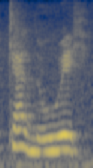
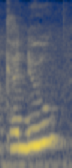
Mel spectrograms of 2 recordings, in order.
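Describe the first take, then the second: First: "canoë" the French way, ending o-é; French pronunciation. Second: "canoe" the English way, ending in a long oo; English pronunciation. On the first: Teacher correcting to French, "canoë" with O and E both sounded. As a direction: say "canoë" as ka-no-é, three syllables. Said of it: "Non, en français". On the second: Teacher warning against the English way, "canoe" said as ka-noo. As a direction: say "canoe" as ka-NOO, two syllables. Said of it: "On prononce pas comme en anglais". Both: Shown as a demonstration.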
